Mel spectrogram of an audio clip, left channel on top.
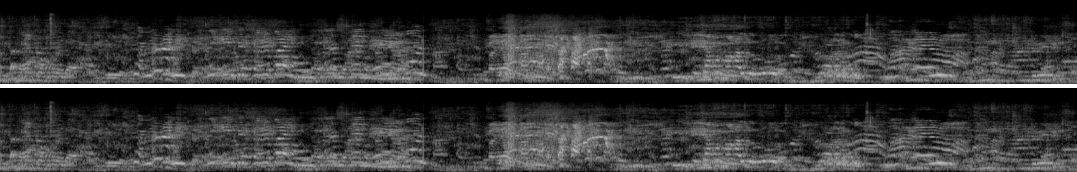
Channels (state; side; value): identical; both; correlation 1.00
